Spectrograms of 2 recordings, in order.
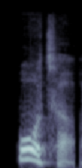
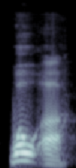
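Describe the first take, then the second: First: "Water" with the t sounded; careful t. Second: "Water" as "wo'uh", t swallowed; London glottal stop. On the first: Streamer trying proper English, "Water" with sounded t. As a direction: pronounce the t in "Water" crisply. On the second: Streamer letting London come out, "Water" without its t. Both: Shown as a demonstration. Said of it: "It comes out of me every now and then".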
